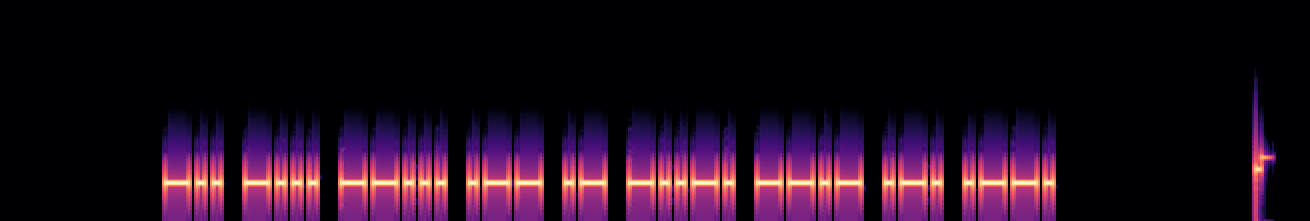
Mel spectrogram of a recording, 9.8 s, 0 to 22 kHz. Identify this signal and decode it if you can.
Morse code, heard as a keyed tone, about 21 wpm, 700 Hz. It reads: DB7WA/QRP
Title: Difficult Call Signs 20wpm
